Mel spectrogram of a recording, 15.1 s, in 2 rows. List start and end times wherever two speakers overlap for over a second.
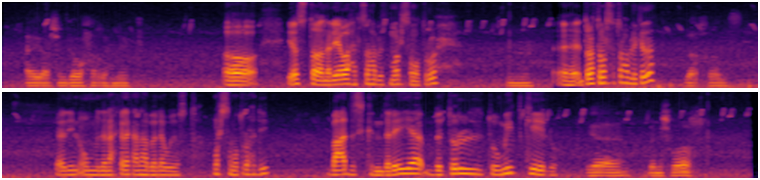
none

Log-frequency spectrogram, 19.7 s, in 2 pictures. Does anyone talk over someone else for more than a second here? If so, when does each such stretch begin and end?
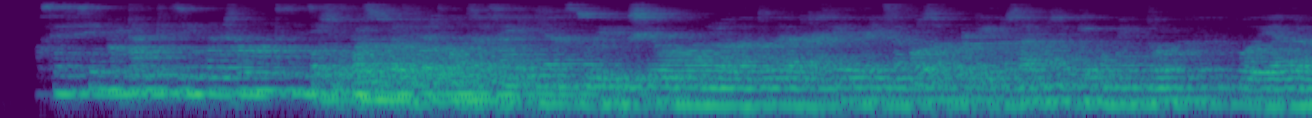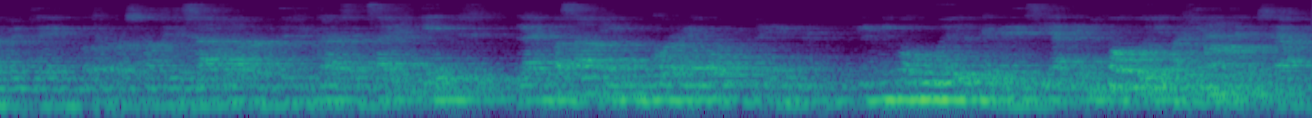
2.3-4.0

